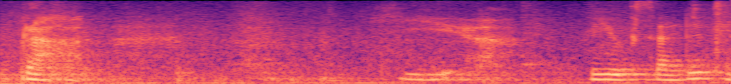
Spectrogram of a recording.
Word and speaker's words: Praha: I think you should say it like the Eastern European way, Praha.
